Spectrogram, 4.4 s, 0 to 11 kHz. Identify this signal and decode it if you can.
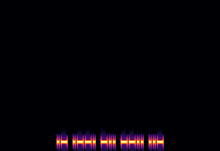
Morse code, heard as a keyed tone, about 30 wpm, 690 Hz. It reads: APDZU
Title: Code Groups - 5 Letters - 30wpm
